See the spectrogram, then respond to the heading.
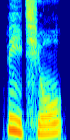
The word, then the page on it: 力求: lì qiú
